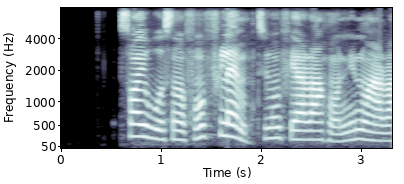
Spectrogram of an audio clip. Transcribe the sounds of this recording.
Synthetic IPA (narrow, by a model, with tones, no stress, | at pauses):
sɔ˦i˨wo˨sã˨fʊ̃˦fle˦˨m̩˨ti˦o˦fi˦a˨ɾa˦ɦʊ̃˨nɪ̃˦nʊ̃˦a˨ɾa˦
